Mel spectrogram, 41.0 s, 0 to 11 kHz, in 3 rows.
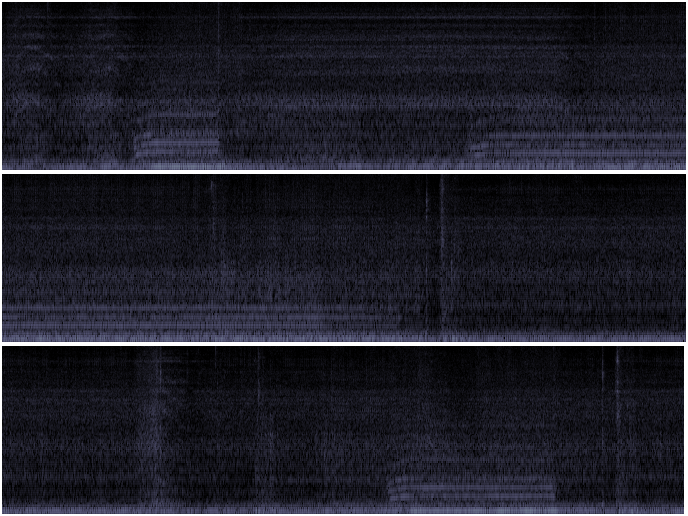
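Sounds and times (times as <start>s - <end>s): boat engine low rumble: 0.0s - 41.0s
motor whine: 0.8s - 7.1s, 8.6s - 21.7s, 35.0s - 38.6s.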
